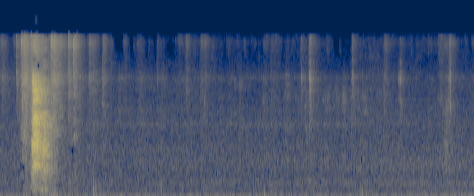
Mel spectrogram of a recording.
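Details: Pet dogs in a barking contest, a Toy Poodle named Cho Cho against Mimi, a Cavalier King Charles Spaniel, with Gingi the Japanese Chin looking on: one loud, sharp yap at the start, then quiet with faint scattered clicks and small yips.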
